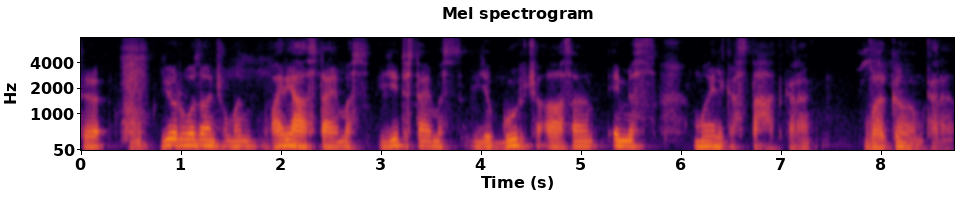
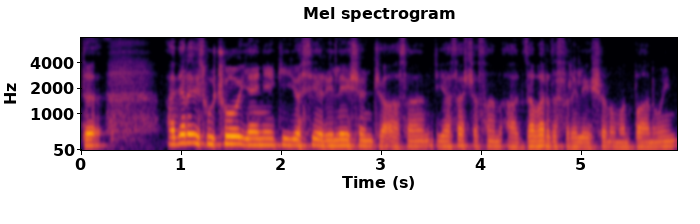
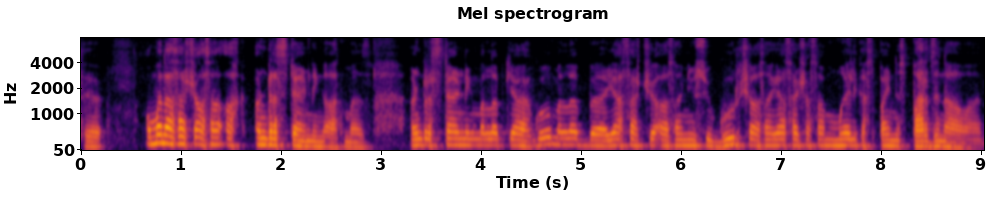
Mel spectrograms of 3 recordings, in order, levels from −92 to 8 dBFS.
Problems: none marked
